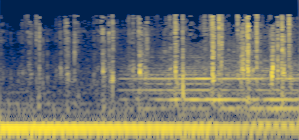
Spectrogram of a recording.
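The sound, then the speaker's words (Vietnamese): Hooves clip-clop as an old horse-drawn cart in the old Mekong Delta countryside starts rolling, with many sharp, uneven hoof strikes over a constant low rumble. “Có tiếng trồi quất vào mông ngựa mấy cái, xe từ từ lăn bánh đi.”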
